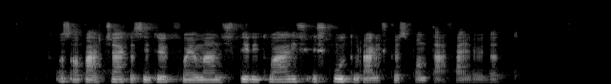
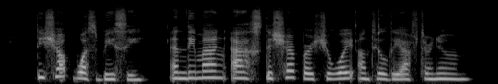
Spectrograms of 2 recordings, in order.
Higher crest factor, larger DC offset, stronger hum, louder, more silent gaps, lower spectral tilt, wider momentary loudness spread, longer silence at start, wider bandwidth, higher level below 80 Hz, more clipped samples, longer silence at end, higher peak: about the same, 20 dB vs 20 dB; neither; neither; about the same, -29 LUFS vs -28 LUFS; neither; about the same, -4 dB/octave vs -3.5 dB/octave; first, 11 LU vs 6 LU; first, 0.55 s vs 0.35 s; second, 8 kHz vs 15 kHz; about the same, -72 dBFS vs -70 dBFS; neither; first, 1.15 s vs 0.3 s; about the same, -10 dBFS vs -8 dBFS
